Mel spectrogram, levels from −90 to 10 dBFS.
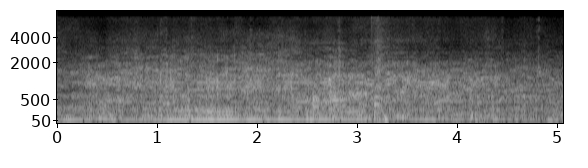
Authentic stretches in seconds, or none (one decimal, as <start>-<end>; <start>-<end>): none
